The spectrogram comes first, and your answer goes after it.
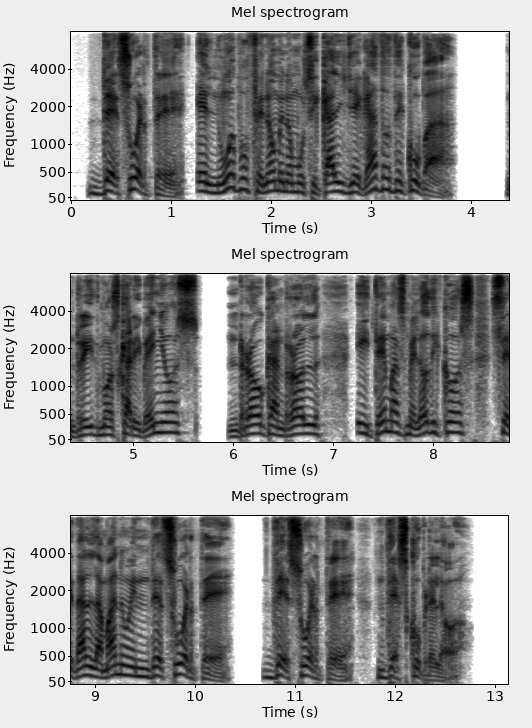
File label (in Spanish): locutor, Voix off espagnole; Escena Digital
